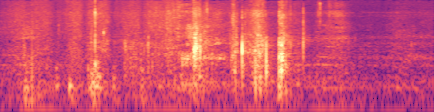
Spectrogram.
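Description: Camera handling noise: irregular rustles and soft knocks as the handheld camera is moved about, dying down after about three and a half seconds.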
